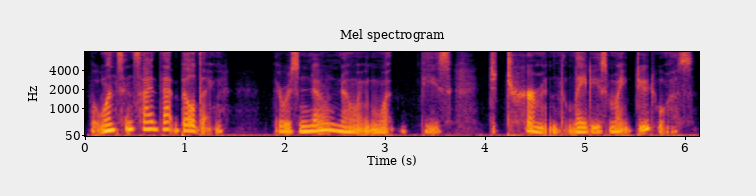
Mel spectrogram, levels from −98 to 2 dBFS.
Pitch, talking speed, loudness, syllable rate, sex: 190 Hz, 165 wpm, -20 LUFS, 5.5 syllables/s, female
